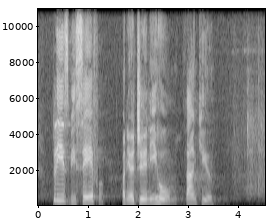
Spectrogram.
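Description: A young woman speaks with animation into a microphone in an echoing room.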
